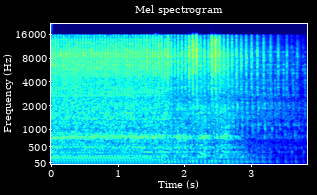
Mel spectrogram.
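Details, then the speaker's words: Lawn Boy push mower with Tecumseh engine, fresh fuel, low oil, primed: chugs evenly about two seconds on primer fuel then fades to a stop, indicating a carburettor issue. Engine runs briefly then dies. "so it looked like it ran off the primer fuel and then stopped which indicates a carb issue as well"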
